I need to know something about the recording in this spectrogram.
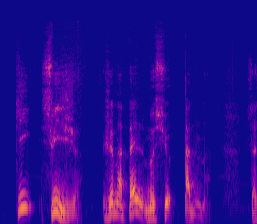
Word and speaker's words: Pun: Je m'appelle Monsieur Pan. Ça s'écrit P-U-N et ça signifie calembour en anglais.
